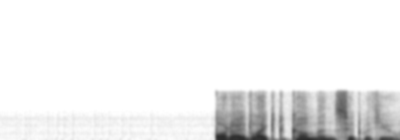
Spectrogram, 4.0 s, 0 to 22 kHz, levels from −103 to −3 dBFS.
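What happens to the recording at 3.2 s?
Nothing goes wrong at 3.2 s: the speech carries on intact through that moment, heard through the wideband G.722 telephone coding that runs throughout.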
